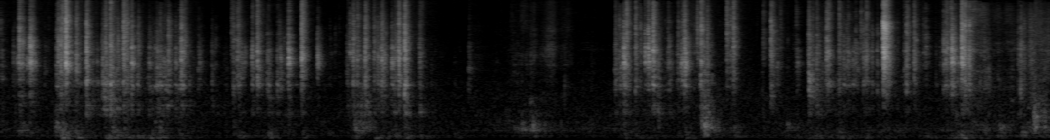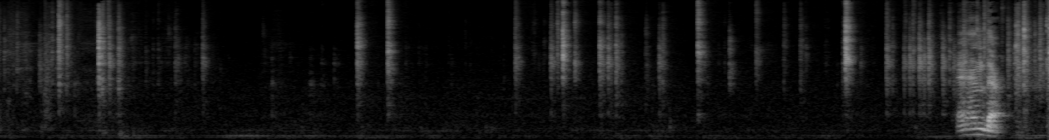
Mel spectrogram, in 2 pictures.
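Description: Hard plastic parts of a Transformers Studio Series Devastator figure clicking and clacking as they are handled and small fill-in pieces are pegged into their slots. The clicks come in irregular bursts separated by short pauses.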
